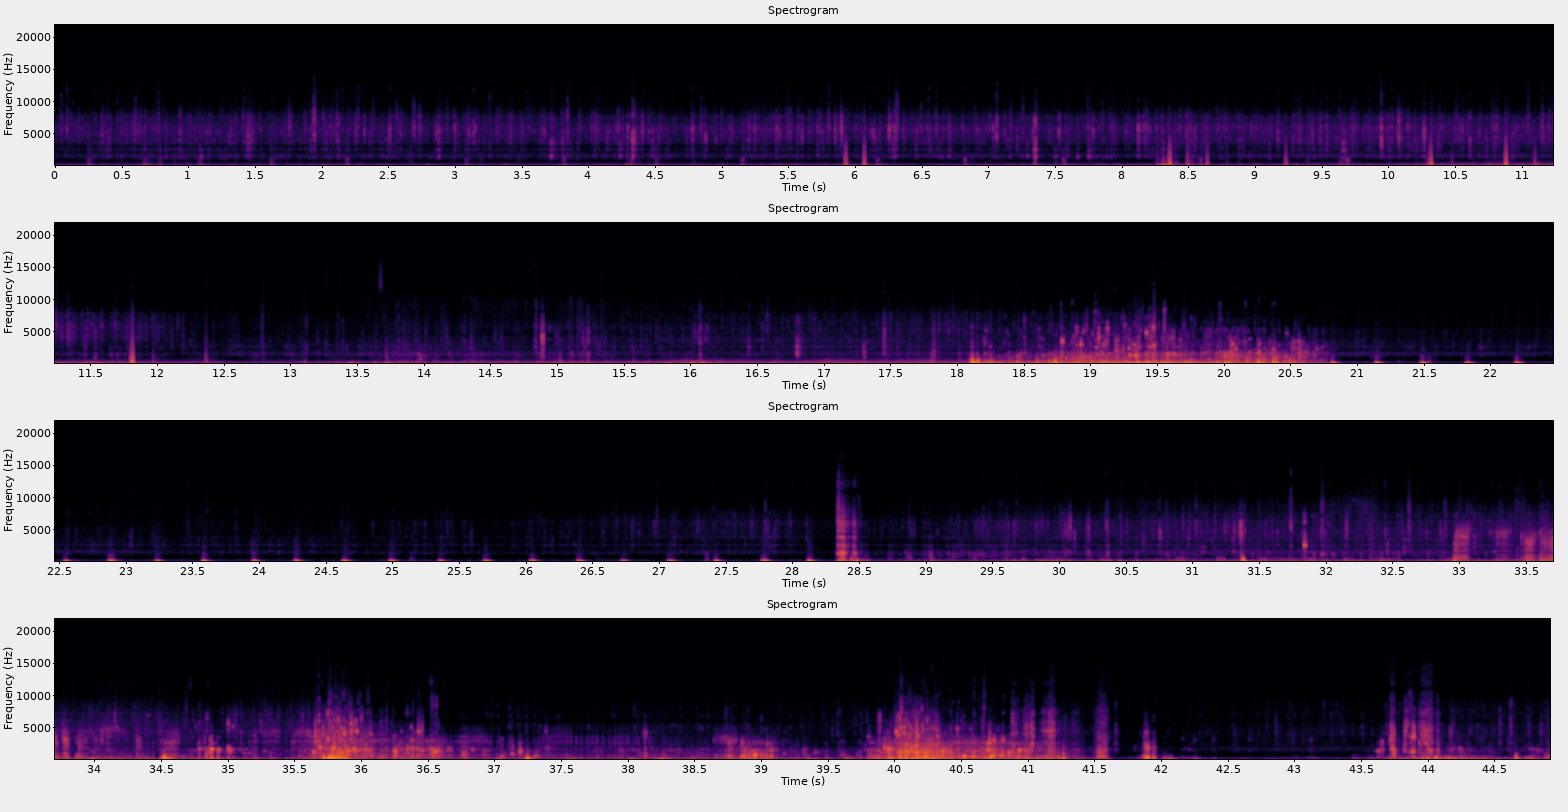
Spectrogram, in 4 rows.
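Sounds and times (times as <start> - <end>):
low underwater noise: 0.0 - 44.9
rushing bubbles: 15.7 - 23.3, 29.1 - 42.4, 43.5 - 44.9.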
